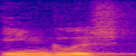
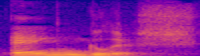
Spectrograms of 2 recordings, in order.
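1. A primeira vogal é um 'ee' curto. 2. A primeira vogal é como o 'a' em apple. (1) "é English" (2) "e não English, que é muito pronunciado, um erro muito comum"

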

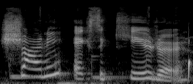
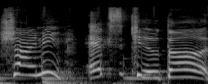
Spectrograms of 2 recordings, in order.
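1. พูดด้วยสำเนียงอังกฤษแบบดัดจริตค่ะ 2. พูดด้วยสำเนียงไทยธรรมดาค่ะ

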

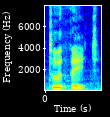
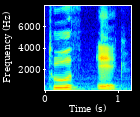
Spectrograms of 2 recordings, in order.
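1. พูดเร็วๆ ให้สองส่วนเชื่อมกันเล็กน้อย 2. พูดช้าๆ แยกสองส่วนออกจากกัน (1) "ถ้าอ่านเร็วๆก็จะมีลิงก์ขึ้นหัวนิดนึง" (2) "ถ้าอ่านช้าๆเสียงจะต้องแยกกันนะครับ"

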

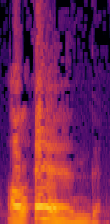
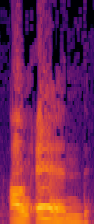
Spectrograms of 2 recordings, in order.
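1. 这两个词分开读，重音在end上。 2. 这两个词分开读，重音在end上。

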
